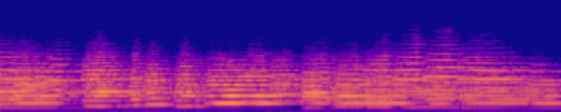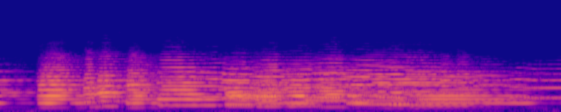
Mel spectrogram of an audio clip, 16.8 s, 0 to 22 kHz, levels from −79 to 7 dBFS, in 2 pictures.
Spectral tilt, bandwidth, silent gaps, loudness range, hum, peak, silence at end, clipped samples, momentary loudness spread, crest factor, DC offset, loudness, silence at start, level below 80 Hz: -6 dB/octave; 8.2 kHz; none; 5 LU; none; -8 dBFS; 0 s; under 0.1%; 10 LU; 14 dB; under 0.1%; -22 LUFS; 0 s; -68 dBFS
